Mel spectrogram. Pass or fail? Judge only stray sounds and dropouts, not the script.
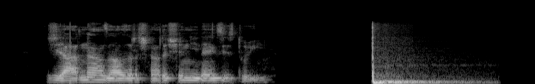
fail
